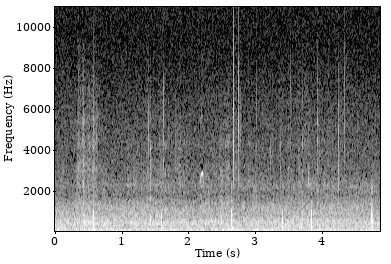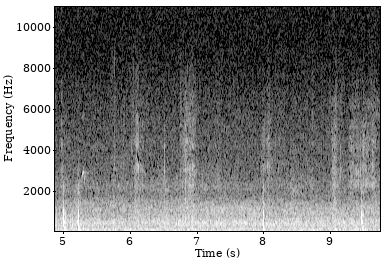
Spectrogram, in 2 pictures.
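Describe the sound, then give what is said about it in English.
Faint, irregular crunching footsteps outdoors as someone walks to a bird cage, a scattered series of soft clicks over a steady low background hum, with no one talking. “Start recording and walking to the cage.”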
